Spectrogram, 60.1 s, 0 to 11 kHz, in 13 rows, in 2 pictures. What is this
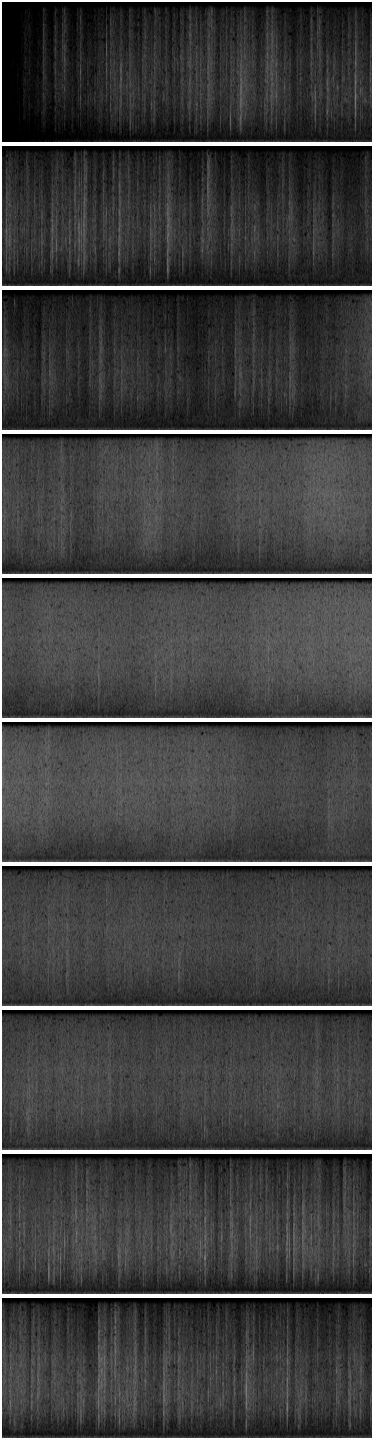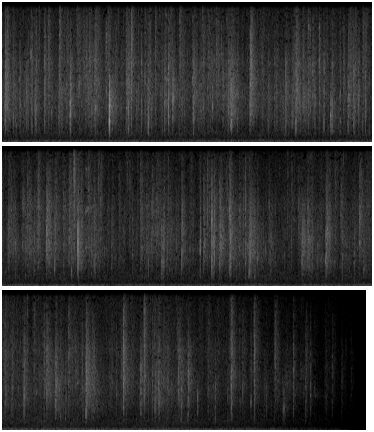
maple fire
This was recorded about 15 feet away from a stand of small, burning lodgepole pine trees. At about 14 seconds, you'll hear a small clump of trees burst into flames, or "torch."
wild-fire, burning, crackling, maple, field-recording, National-Park-Service, crackle, fire, yellowstone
